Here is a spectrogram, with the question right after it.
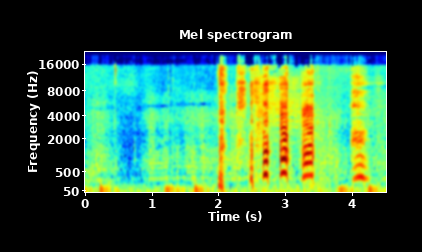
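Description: Angry wasps in the Voices Of The Void video game buzz in short, sharp, close passes, several loud whining bursts flying by one after another against quiet background hum.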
